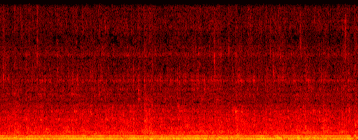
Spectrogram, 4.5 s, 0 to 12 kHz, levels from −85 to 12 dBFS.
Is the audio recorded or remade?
remade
